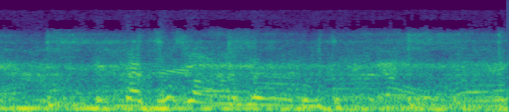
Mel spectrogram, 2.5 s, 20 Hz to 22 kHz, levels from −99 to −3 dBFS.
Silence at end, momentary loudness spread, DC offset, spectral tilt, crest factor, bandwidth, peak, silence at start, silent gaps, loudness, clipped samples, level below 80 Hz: 0 s; 4 LU; under 0.1%; -7.5 dB/octave; 12 dB; 8.2 kHz; -6 dBFS; 0 s; none; -19 LUFS; under 0.1%; -36 dBFS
